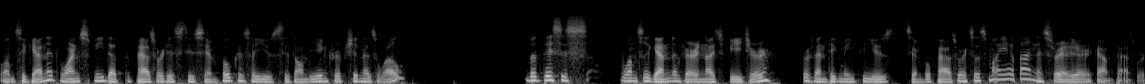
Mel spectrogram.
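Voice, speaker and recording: With a Dutch accent, a man speaks fairly quickly at a medium pitch and ordinary pitch variation. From Netherlands. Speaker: Windows administrator and tech reviewer. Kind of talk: software review with screen walkthrough.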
